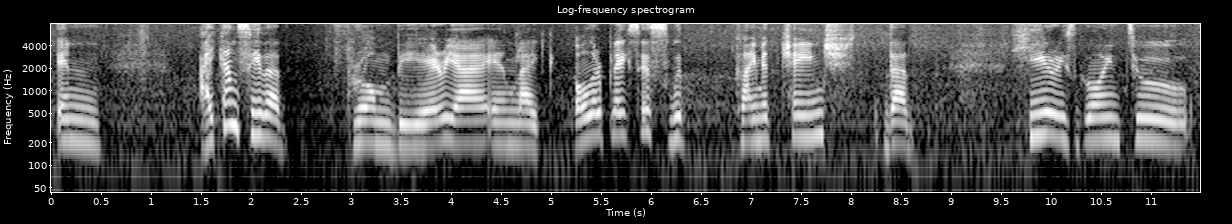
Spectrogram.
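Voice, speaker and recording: A young Chilean woman, a winemaker, speaking unhurriedly and haltingly in an oral history interview with soft laughs. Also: mid-range voice, slight background noise. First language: Spanish.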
